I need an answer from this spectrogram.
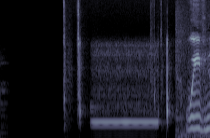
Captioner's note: click; dial tone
